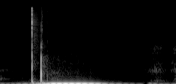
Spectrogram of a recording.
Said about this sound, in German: ich hoffe, man hat es gehört. Ich mag das ja, wenn man die Schokolade so knackt und es ist noch so knackig und, und, und, und schön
